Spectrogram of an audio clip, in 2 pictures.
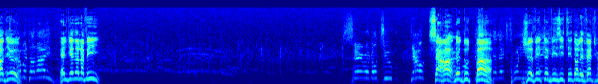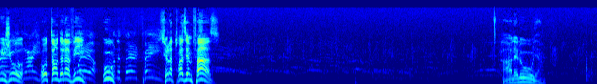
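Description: An elderly man sings with fervour through a microphone.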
